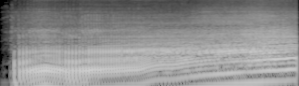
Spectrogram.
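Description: Snow bike's motorcycle engine running under load, coming in abruptly just after the start with a fast, even pulse, then its pitch climbing steadily through the second half as it accelerates.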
